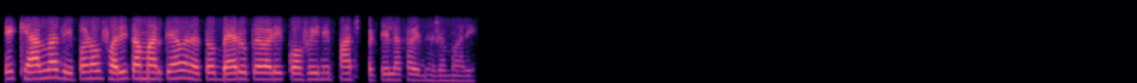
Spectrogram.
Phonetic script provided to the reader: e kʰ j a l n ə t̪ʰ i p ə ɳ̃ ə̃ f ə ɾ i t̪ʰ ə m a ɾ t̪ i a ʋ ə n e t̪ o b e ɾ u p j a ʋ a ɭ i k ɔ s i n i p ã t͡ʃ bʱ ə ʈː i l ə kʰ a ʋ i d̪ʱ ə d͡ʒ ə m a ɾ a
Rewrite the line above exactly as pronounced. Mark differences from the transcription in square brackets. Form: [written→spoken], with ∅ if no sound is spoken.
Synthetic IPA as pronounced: e kʰ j a l n ə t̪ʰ i p ə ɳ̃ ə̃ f ə ɾ i [t̪ʰ→t̪] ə m a ɾ t̪ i a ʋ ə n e t̪ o b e ɾ u p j a ʋ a ɭ i k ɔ [s→f] i n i p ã t͡ʃ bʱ ə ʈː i l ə kʰ a ʋ i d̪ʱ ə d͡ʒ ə m a ɾ [a→i]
